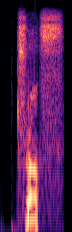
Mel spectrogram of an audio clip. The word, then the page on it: trough: British English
